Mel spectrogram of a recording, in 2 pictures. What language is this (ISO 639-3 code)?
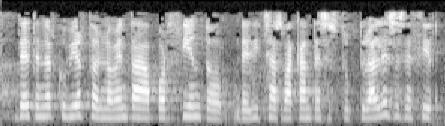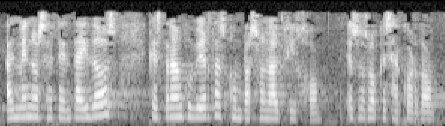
spa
